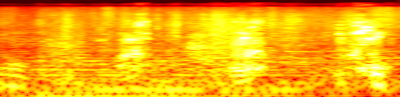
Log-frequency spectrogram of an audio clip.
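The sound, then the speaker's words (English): A wild boar in reeds grunts and snuffles, a few rough low snorts over a steady low rumble. “It's a wild boar.”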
